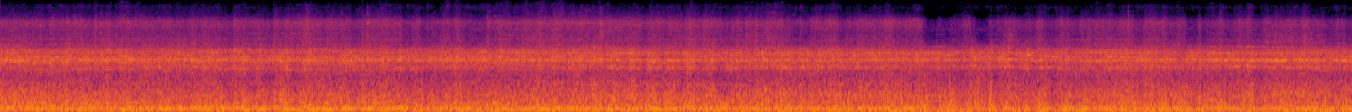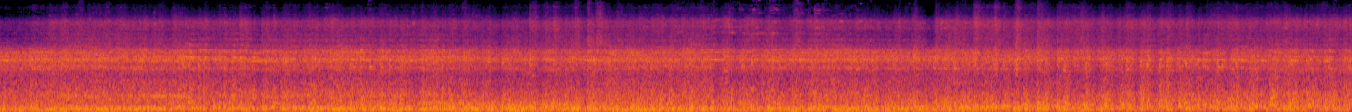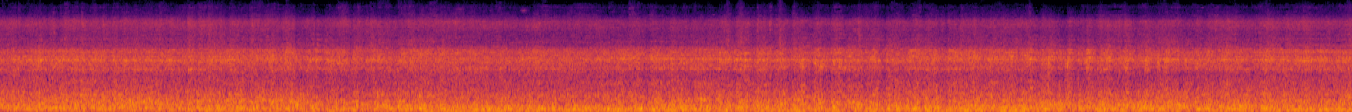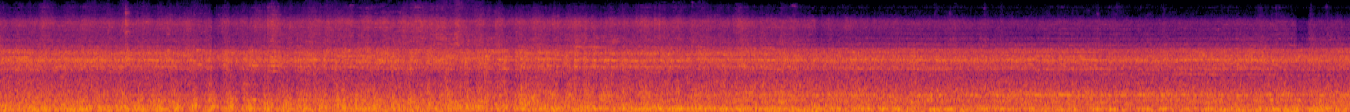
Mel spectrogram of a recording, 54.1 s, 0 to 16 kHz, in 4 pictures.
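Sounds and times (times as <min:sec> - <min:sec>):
train wheels rumbling and clattering: 0:00.0 - 0:54.0.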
